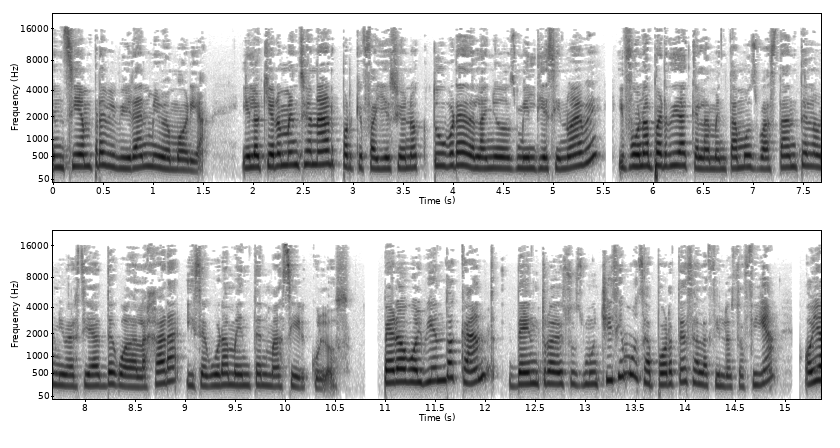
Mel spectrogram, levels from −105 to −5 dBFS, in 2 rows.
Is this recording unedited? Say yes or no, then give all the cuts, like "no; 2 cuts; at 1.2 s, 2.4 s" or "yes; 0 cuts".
yes; 0 cuts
